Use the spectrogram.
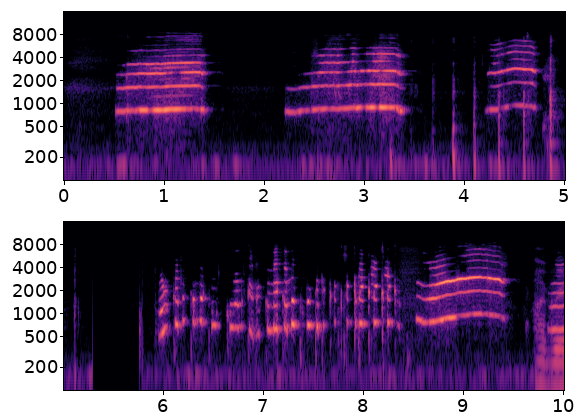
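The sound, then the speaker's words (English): A person imitates a bird call with their voice: drawn-out creaky, rusty-gate squeals, then a burst of rapid clicks and a fast run of warbling chirps, fairly loud. “Um, it's like it was like a kind of weird rusty gate sound, followed by like loads of clicking and Best chirruping.”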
